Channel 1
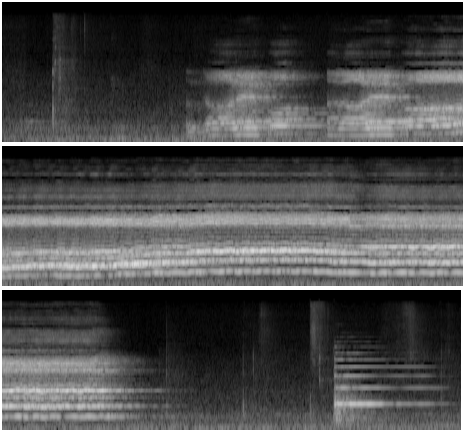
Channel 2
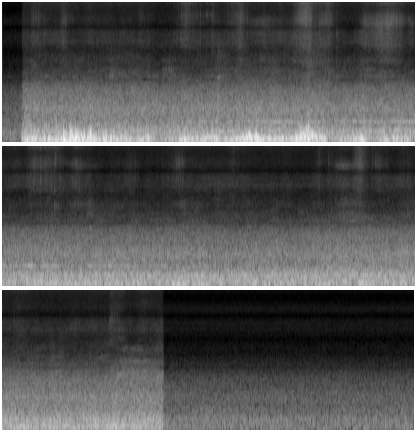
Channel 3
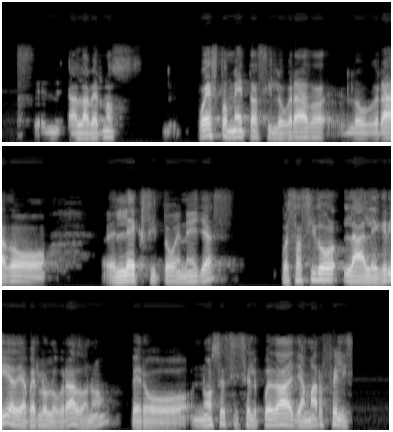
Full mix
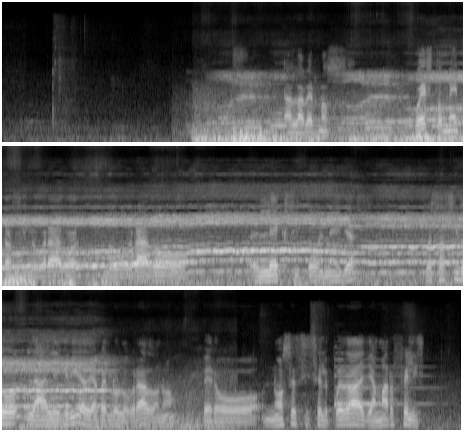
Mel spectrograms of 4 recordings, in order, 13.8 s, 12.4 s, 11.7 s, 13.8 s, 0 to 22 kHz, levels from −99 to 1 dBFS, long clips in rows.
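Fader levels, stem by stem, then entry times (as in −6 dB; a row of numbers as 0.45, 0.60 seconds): −4.0, −10.5, −5.0 decibels; 0.00, 1.70, 2.15 seconds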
